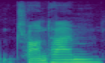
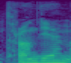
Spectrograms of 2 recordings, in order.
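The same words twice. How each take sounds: First: "Trondheim" as TRON-time; "Trondheim" in two English syllables, TRON-time; anglicised pronunciation. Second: "Trondheim" as TRON-dee-em; attempted local pronunciation. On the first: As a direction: say "Trondheim" with a hard T and an ending like "time". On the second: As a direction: say "Trondheim" tentatively in three syllables, ending dee-em. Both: Shown as a demonstration. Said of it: "I don't know how you're supposed to pronounce it".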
